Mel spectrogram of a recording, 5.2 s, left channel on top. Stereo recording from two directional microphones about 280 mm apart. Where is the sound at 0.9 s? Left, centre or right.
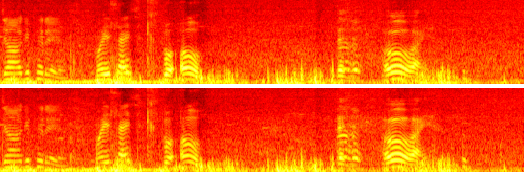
Left.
